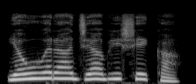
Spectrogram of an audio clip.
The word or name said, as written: ಯೌವರಾಜ್ಯಾಭಿಷೇಕ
